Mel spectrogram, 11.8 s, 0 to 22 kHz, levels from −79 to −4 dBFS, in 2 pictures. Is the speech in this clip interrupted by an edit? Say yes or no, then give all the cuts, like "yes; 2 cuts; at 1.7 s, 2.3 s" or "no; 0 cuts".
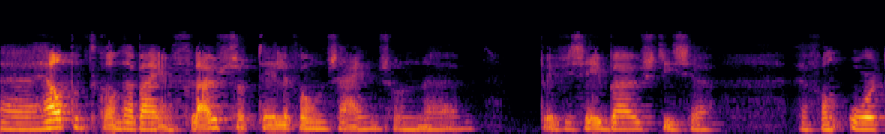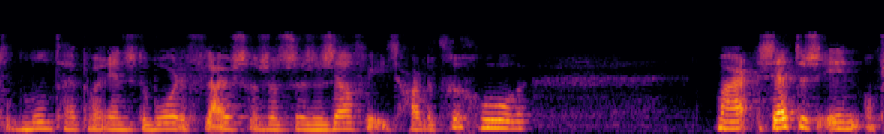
no; 0 cuts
